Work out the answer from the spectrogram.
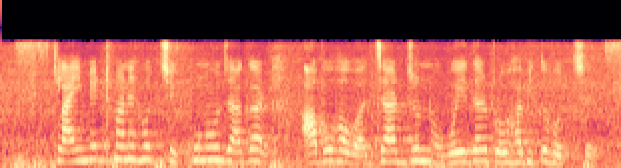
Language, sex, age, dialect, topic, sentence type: Bengali, female, 18-24, Western, agriculture, statement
